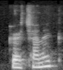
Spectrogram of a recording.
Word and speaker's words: Grechanik: the peruvian amazon and his name is gracianic hope i pronounced it well i'm sure you will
